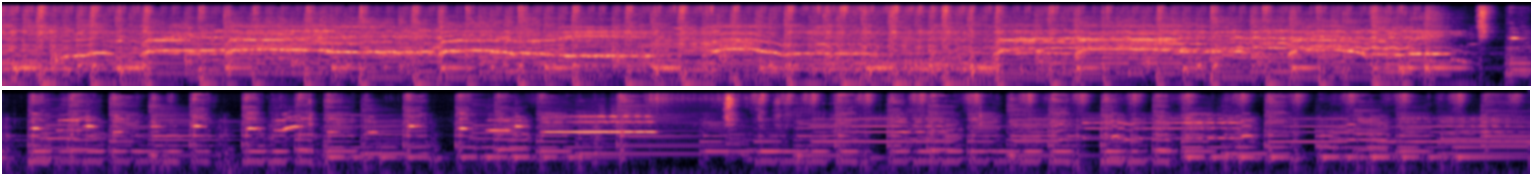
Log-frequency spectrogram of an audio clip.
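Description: Live acoustic band music: acoustic guitar, hand drums and shaker under wavering wordless vocal lines. About halfway through the texture drops suddenly to a sparser passage of guitar, light percussion and high whistle notes.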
